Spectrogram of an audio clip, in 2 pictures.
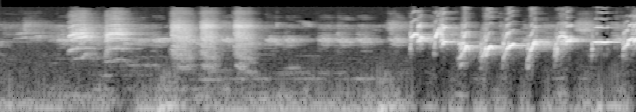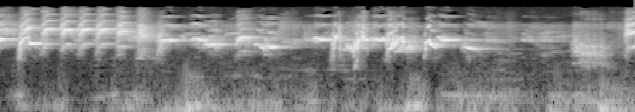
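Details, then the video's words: Greater green leafbird in energetic competition-style song: buzzy bursts, then long runs of quick whistled and trilled notes, mimicking-like and varied, repeated several times a second over a faint low hum. "Cucak Hijau Gacor Hiper Ampuh Buat Bahan Lomba"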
